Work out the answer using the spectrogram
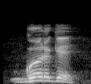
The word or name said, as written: gorge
